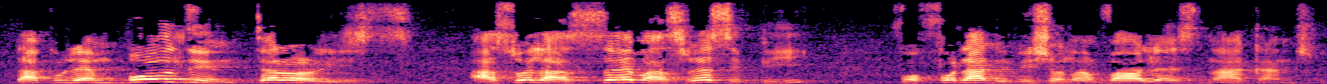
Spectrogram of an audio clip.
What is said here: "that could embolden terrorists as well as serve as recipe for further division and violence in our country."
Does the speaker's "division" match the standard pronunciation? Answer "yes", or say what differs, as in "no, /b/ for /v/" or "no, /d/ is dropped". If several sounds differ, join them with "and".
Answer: no, /ʃ/ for /ʒ/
